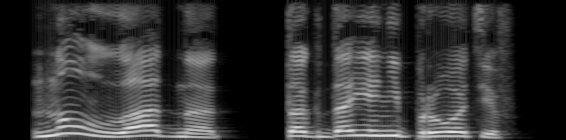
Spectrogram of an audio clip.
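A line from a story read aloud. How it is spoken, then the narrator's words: Answer, then laughing. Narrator (Russian): ответил он и рассмеялся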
